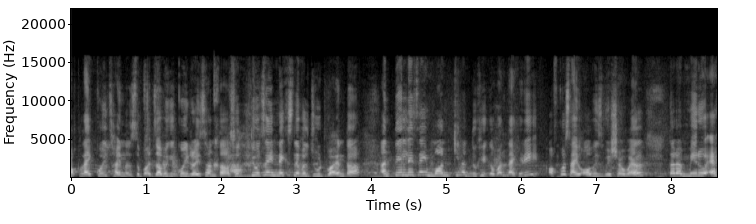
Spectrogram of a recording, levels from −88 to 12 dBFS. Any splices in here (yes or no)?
no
